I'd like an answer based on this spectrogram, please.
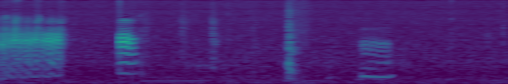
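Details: After a sharp sneeze-like burst, Miez the house cat gives her usual sneeze reaction: a brief high chirp, a faint click, then a short throaty harmonic call.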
